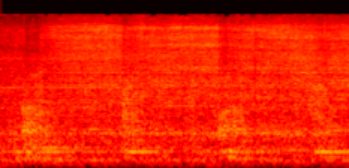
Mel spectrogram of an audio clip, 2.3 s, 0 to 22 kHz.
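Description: Vincent CP-4 screw press running while dewatering a polymer-and-water mix: a steady hum from the drive, with a loud hiss over it that brightens about a quarter second in.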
